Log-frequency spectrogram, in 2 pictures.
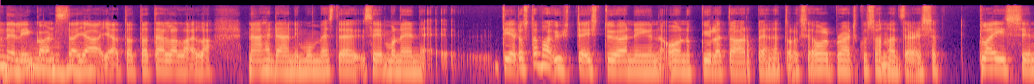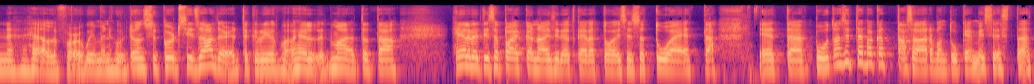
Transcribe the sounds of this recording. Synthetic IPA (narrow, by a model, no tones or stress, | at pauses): nːeliŋkɑnsːɑjɑjɑ̰t̪ot̪ɑt̪ælːælɑ̰ilːɑ̰næhdæːnnimmummiæest̪æsemːonen | t̪iedost̪ɑʋɑyht̪eist̪yøniːno̰nkylːæt̪ɑrpḛːnḛt̪ːo̰liksḛolbrɑit̪kusɑ̰nːo̰t̪ðə̰ɹḭsəpleisinɦḛlfo̰ɹ̰wimːenhudõʊ̃nt̪syport̪sisɑðə˞et̪ːækylhelmɑt̪ot̪ɑhelʋet̪isːæpɑikːɑnɑisilːejot̪kæiʋæt̪t̪oisensɑt̪ueet̪ːæʔet̪ːæpuhut̪ɑhːnsit̪ːeʋʋɑikːɑt̪ɑsɑɑrʋont̪ukḛmisest̪ɑ̰ḛ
